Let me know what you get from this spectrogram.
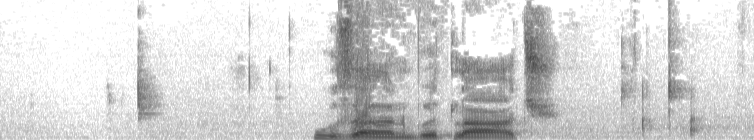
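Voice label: Tlacochahuaya Zapotec; clutch of baby turkeys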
